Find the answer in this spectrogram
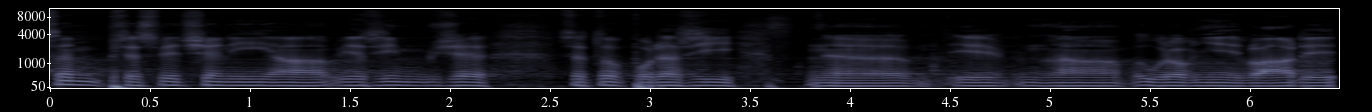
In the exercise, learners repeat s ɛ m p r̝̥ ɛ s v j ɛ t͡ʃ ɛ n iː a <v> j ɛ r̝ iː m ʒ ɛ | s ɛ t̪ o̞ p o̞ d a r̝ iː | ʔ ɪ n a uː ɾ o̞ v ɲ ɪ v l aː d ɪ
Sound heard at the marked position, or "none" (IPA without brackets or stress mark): v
